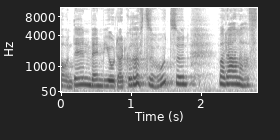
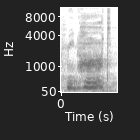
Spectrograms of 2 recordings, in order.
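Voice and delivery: much softer, breathy whisper; 7 semitones lower, 13 dB quieter than usual. Acted. Wife remembering her husband, whispered. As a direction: sigh it out barely audibly.

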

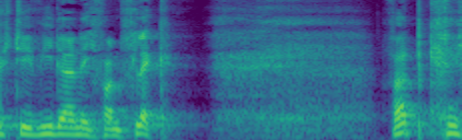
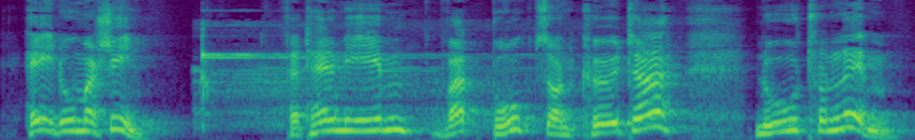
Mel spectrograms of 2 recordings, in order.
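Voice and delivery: loud, raised voice barking at the computer; shouting at machine; 8 semitones higher, 5 dB louder than usual. Acted. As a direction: yell orders at a dumb device. Shouting at voice assistant.

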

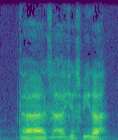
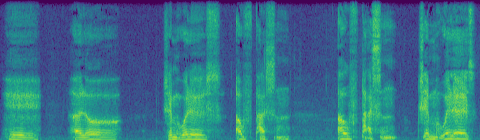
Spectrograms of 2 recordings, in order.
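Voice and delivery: slow, drawn-out calling, raised in pitch; distant ghostly call; 4 semitones higher, much slower than usual. Acted. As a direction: call out long and slow like a voice from afar. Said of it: "aus der Ferne hörte ich die gleiche Stimme". (langgezogener Geisterruf aus der Ferne)

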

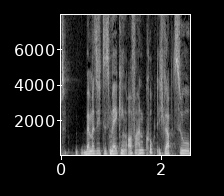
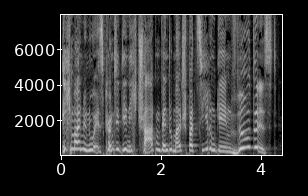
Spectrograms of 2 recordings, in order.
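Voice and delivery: hohe, drängende Ehefrauenstimme; nörgelnde Ehefrau; 13 semitones higher than usual. Acted. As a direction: den Mann antreiben. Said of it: "so ein Lieblingstext". (Ehefrau drängt ihren Mann, hohe Stimme)

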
